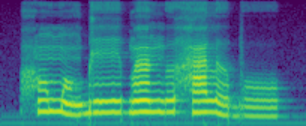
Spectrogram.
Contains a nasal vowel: yes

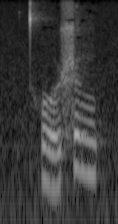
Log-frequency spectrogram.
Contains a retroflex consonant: yes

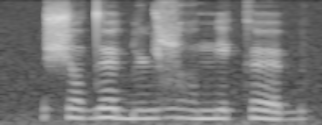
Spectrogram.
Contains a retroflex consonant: yes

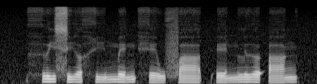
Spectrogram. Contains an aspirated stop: no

